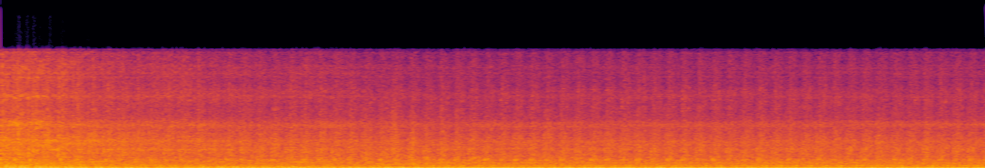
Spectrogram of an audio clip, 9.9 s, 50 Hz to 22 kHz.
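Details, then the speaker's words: 1978 Ford F-150 with 460 V8, idling: heavy lumpy idle with a regular dropped thump about three times a second and lots of air puffing from exhaust; misfire from a worn-flat camshaft lobe. "all right guys so as you heard in the uh when we were just running it a little bit ago we've got a miss and it's and it sounds like there's a big air a bunch of air coming out the exhaust"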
